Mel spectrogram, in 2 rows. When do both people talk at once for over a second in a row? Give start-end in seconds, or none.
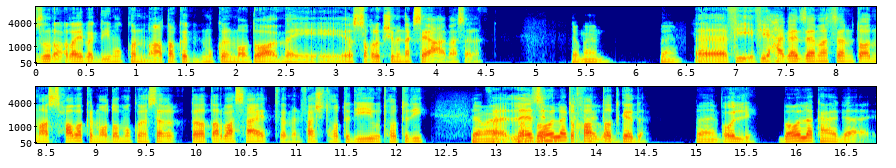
12.9-14.2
